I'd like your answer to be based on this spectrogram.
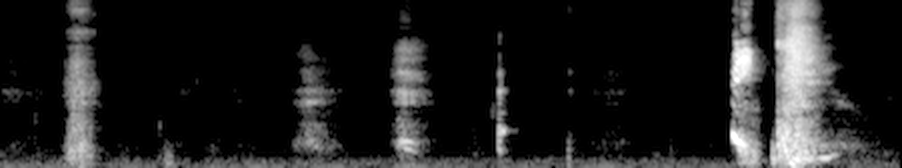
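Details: Man and woman sneezing and blessing each other; a series of sharp sneezes, the last two close together, in a quiet room, with "bless you" and "thank you" exchanged.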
